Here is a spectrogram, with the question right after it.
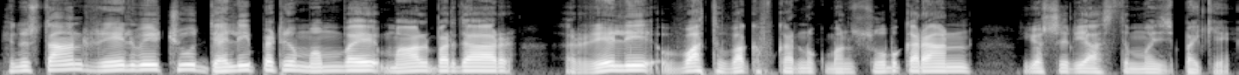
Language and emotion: Kashmiri, neutral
